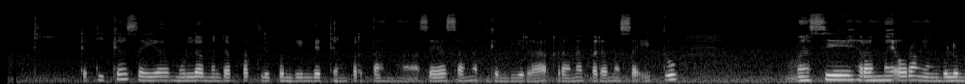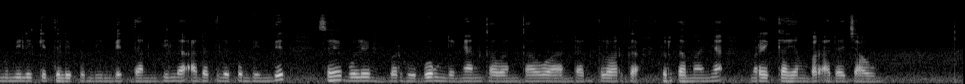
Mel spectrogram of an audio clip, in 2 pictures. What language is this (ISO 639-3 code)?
msi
